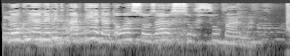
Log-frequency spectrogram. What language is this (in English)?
Georgian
